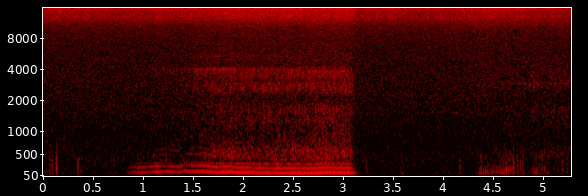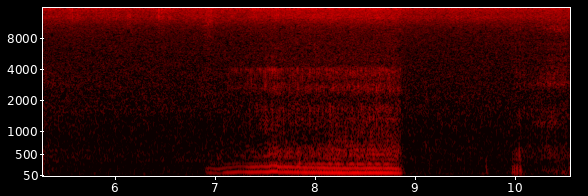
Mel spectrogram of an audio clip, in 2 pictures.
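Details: 5-month-old Cane Corso puppy asleep after a tiring day; two long, low, buzzing inspiratory snores about six seconds apart, around 10 breaths a minute, in a quiet room.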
